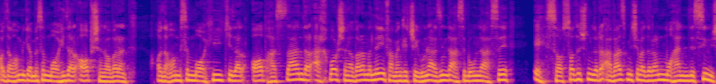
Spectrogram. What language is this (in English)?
Persian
